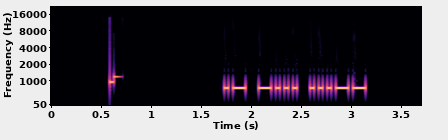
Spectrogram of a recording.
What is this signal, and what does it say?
Morse code, heard as a keyed tone, about 28 wpm, 700 Hz. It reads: AB3
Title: USA Call Sign Prefixes - 28wpm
